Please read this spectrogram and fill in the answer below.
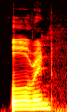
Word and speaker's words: Vorin: How would you pronounce Vorin? Is that Vorin? Vorin.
